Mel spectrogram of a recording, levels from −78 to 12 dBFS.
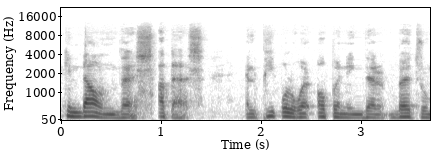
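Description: Speech with two brief buzzy or hissy smears at 0.91 s and 2.95 s, each about 60 ms of sound lost to a burst of packet loss, masked by concealment.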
